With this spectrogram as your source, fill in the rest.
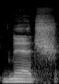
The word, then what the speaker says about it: niche: niche yeah um which i know it's pronounced niche but that is a defiance that i just cannot it may well be the hill that i die on i say nitch i say bona fides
